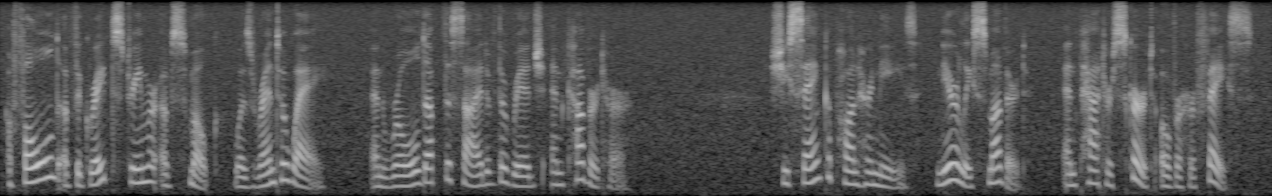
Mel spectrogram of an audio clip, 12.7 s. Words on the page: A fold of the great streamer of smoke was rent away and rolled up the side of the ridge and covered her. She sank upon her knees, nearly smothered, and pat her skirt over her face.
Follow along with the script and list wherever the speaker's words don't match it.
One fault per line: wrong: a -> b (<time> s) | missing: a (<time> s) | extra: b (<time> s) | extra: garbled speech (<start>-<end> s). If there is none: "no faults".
no faults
